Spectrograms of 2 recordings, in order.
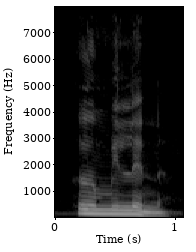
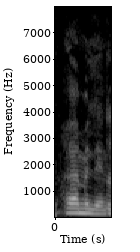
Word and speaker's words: Hermelin: All right, so it's pronounced Hermelin. – Huh? – Hermelin. – Hermelin, yeah. Hermelin. – What is? What was that one? – H-E-R-M-E-L-I-N. H-E-R-M-E-L-I-N, yeah.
